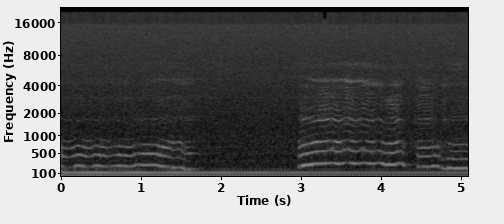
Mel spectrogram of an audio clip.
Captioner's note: woman hums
